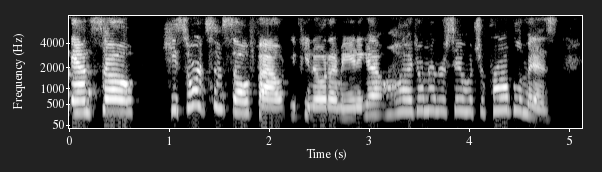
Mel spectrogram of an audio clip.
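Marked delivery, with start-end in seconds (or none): 3.2-4.9 acted-out, pitched-up, defensive, self-justifying tone. Acting out a man's reply after being told to stop, mock-defensive retort. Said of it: "trying to create this this defense".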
